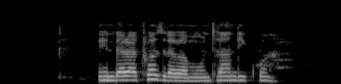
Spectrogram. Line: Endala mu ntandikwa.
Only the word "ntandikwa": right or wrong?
right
